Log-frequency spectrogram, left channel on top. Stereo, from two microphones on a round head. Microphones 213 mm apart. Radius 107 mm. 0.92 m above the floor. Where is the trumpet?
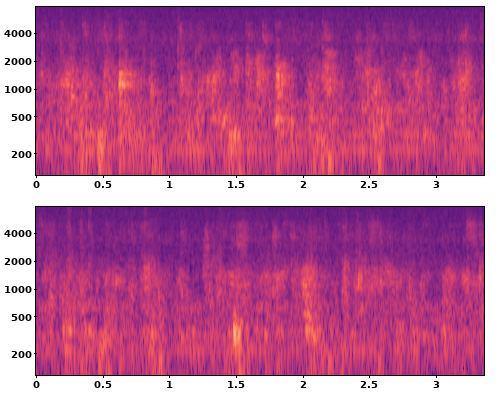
No trumpet in this recording.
